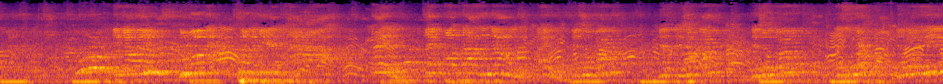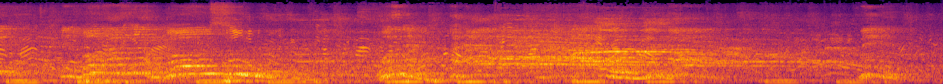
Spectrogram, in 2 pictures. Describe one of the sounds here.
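A crowd chatters and calls out nearby.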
